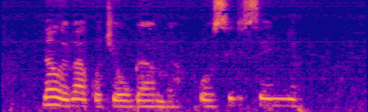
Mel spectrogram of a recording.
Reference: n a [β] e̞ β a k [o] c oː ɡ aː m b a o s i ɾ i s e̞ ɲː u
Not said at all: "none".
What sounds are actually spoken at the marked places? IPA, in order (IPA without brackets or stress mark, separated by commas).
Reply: w, o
